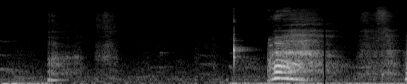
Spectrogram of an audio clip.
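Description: A woman gasping and breathing sharply through her open mouth, with a short moan falling in pitch about three seconds in: distress from the burn of a Carolina Reaper chili pepper.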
